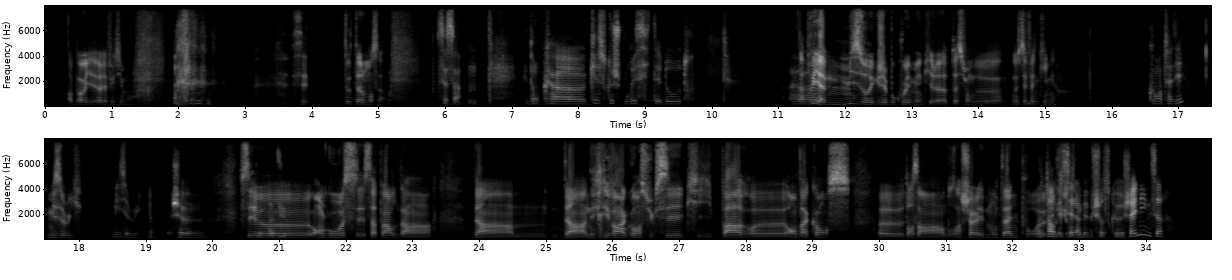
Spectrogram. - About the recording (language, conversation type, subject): French, unstructured, Préférez-vous les films d’horreur ou les films de science-fiction ?
- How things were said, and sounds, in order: chuckle; tapping; other noise; other background noise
